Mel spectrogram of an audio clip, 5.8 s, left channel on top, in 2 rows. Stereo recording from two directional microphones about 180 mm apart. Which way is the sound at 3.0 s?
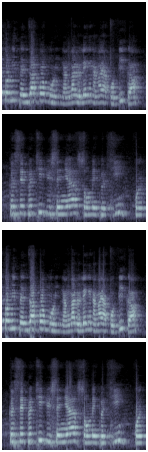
10° right (ahead or behind).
